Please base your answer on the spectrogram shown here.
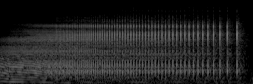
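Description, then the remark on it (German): A long, loud creak as the door of a mobile library bus swings shut, starting as a smooth groan and breaking into rapid ratcheting clicks that slow down toward the end, with no one talking. “Magst du vielleicht mal die Tür zumachen?”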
